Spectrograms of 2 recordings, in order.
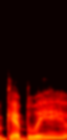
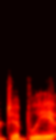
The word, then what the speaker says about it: Ghibli: way it's pronounced but I'm a fan of the hard G it's GI and it's gibli come at me so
